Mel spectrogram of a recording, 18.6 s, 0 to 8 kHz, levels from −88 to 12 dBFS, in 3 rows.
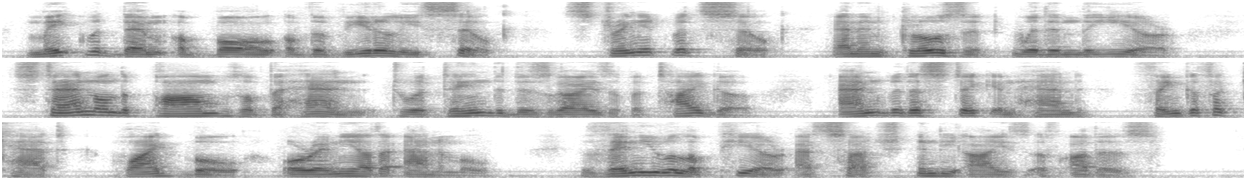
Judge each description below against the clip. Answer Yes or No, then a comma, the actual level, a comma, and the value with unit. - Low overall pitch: Yes, low, 115 Hz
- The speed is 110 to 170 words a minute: No, average, 195 wpm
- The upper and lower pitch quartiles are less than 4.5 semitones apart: No, average, 5.0 semitones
